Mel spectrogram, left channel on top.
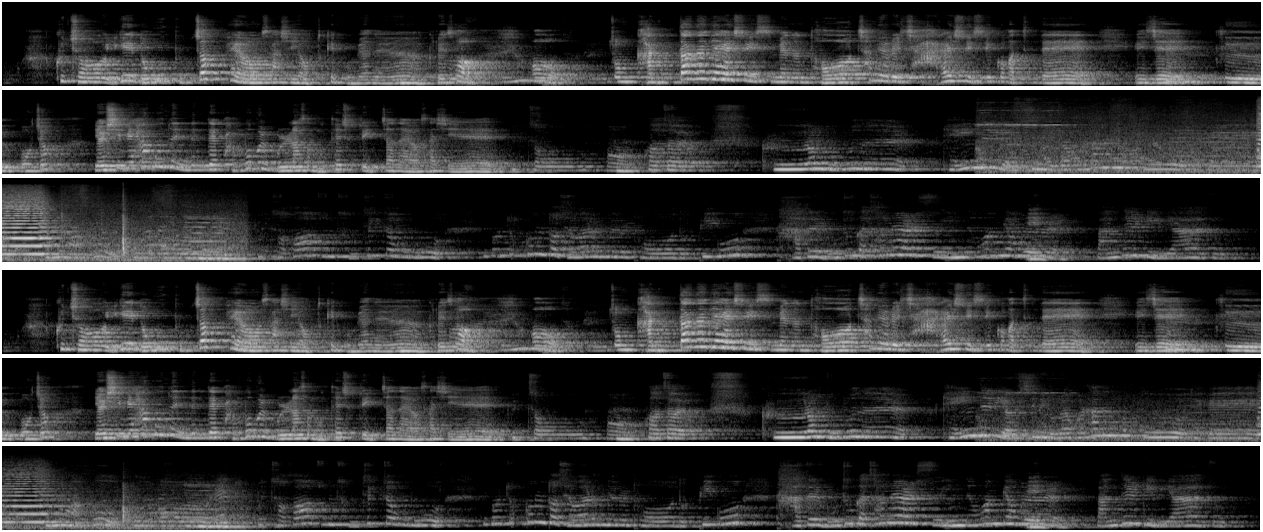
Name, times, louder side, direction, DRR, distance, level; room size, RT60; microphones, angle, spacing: voice 1, 0.2-5.6 6.1-11.8 12.2-17.6 18.6-18.9 27.0-27.6 35.4-35.6, equal, ahead, 1 dB, 1.1 m, -23 dB
voice 2, 4.5-5.5 5.8-6.1 11.6-12.2 17.7-21.7 22.0-35.8 36.1-37.4, right 2 dB, 60° right, 1 dB, 1.0 m, -29 dB
sound 1, 22.3-27.6, left 7 dB, 40° left, 0.4 m, -25 dB
13.5 x 6.0 x 5.6 m, 1.5 s
head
